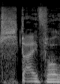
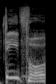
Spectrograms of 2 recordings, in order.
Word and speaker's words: Stifel: TMA 101 ESPN It is of course pronounced steifle not stifle or stifle. It's steifle and it has been steifle for 136 years now.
